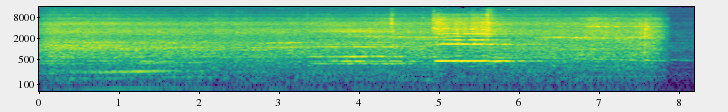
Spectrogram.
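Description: Manchester Metrolink T68 light rail tram running, with several steady whining tones that shift in pitch over its noise and are loudest about five seconds in; the sound cuts off suddenly near the end.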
